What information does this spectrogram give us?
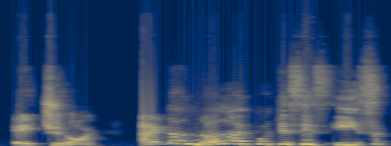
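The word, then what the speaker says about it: H₀: show by using the H 0 and it is the pronounced as H naught and the null hypothesis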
